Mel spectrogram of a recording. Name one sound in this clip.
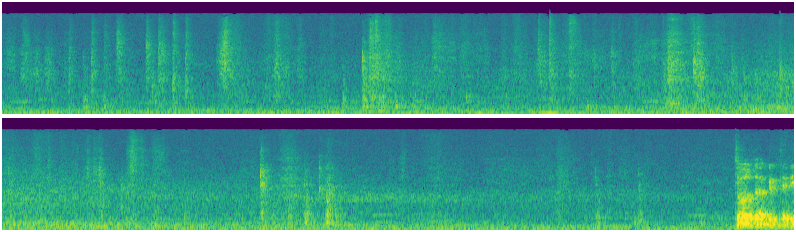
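Small clicks and rustles come from something handled close by.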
